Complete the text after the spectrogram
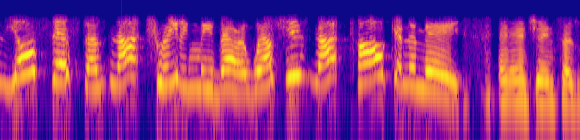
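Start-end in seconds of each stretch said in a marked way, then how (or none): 0.0-4.6 grandma complaining to her grandson, high and pitiful; whiny grandma. Retold or imitated. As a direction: plead for sympathy like a sad grandmother. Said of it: "she says".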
